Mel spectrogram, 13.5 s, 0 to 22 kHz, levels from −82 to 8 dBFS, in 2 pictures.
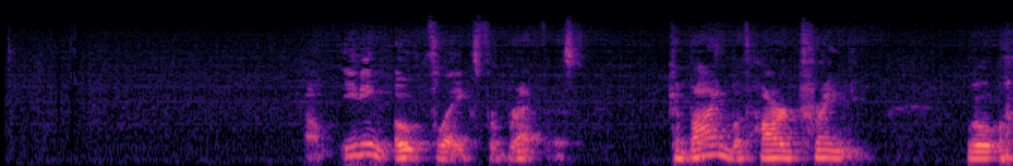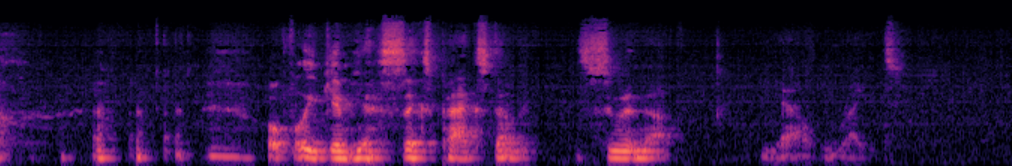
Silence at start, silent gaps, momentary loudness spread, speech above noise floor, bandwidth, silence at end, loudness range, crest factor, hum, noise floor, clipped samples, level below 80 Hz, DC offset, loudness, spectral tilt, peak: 2.05 s; none; 22 LU; 33 dB; 15 kHz; 0.75 s; 7 LU; 20 dB; none; -58 dBFS; under 0.1%; -64 dBFS; under 0.1%; -25 LUFS; -4.5 dB/octave; -8 dBFS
